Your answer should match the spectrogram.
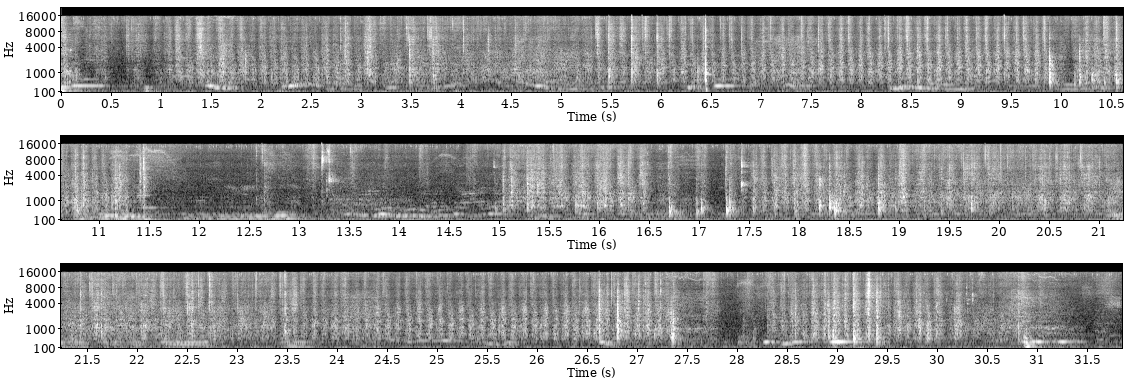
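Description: Two-band badger shaving brush swirled over a lathered face, building shaving-soap lather: a wet, squishy crackling that stops for a few seconds twice when the brush is lifted.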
